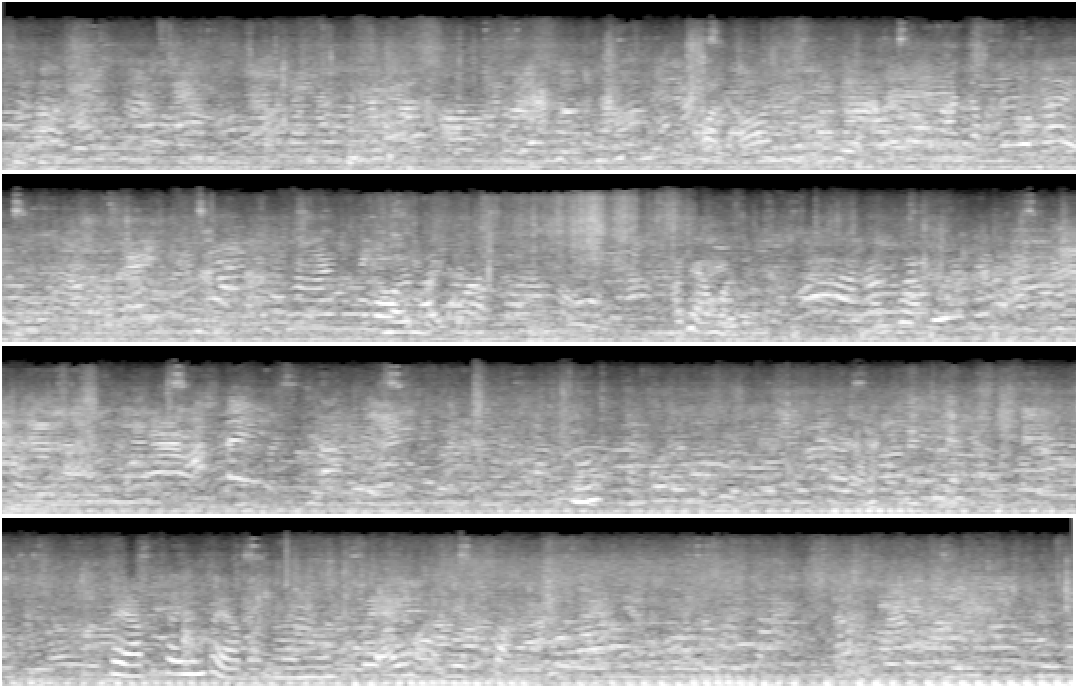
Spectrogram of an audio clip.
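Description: A crowd of men and women chatters all around, close by and farther off, outdoors.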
